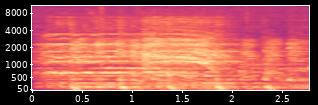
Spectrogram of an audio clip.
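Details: Vintage Realistic 8-track stereo player from the early to mid 1970s on the workbench during service: music plays clean and steady with no crackle, dropouts or speed wobble; player runs properly, controls need no cleaning.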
